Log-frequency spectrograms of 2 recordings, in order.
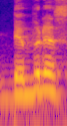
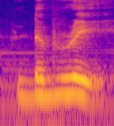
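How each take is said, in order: First: The word ends with a pronounced s sound. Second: The word ends with no s sound. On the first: The speaker calls it wrong. "सो वो जो देखते हैं वो बोल देते हैं" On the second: The speaker calls it right. "इसको सही तरीका है प्रोनाउंस करने का"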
